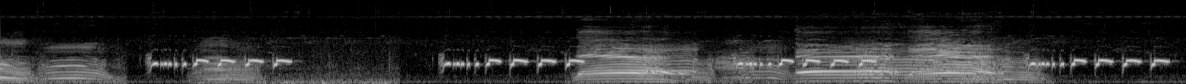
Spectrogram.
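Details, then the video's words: Moos from dozens of tame cattle walking a rural road to the barn, calling other cattle. Several long, wavering bellows alternate with short bursts of five rapid, high chirps repeated between them. "Dozens of tame cattle are walking up the rural road toward the barn, and the sound of mooing"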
